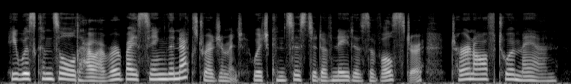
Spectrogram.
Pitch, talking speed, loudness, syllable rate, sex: 205 Hz, 210 wpm, -19 LUFS, 6.0 syllables/s, female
